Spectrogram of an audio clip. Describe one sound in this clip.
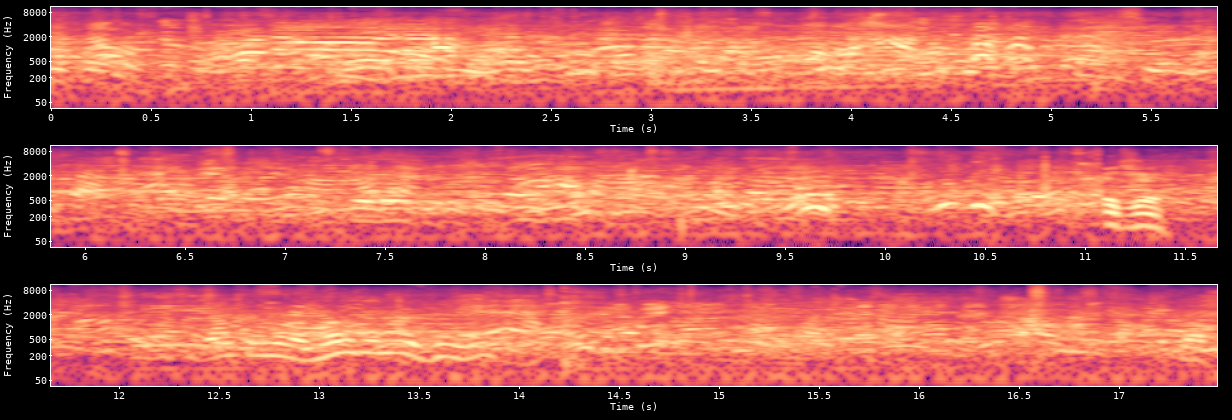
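A crowd of men and women chatter and call out close by outdoors.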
